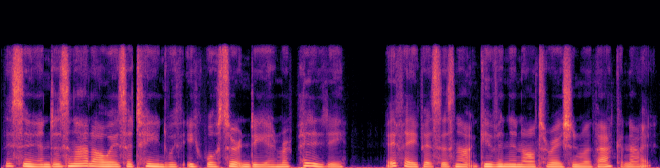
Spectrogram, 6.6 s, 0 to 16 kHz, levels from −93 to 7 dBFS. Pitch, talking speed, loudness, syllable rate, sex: 190 Hz, 180 wpm, -16 LUFS, 6.1 syllables/s, female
